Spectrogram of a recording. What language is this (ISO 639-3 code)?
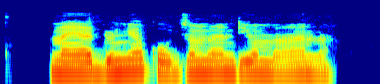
swa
